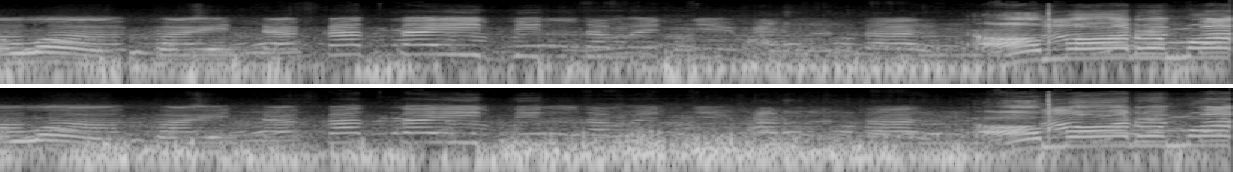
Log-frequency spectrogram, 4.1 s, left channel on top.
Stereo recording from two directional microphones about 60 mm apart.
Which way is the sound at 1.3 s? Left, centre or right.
Right.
